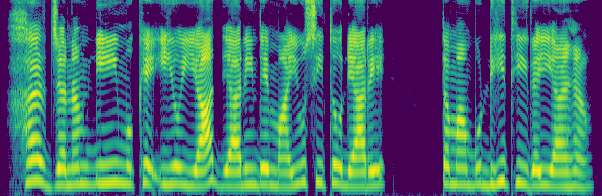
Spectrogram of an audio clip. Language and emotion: Sindhi, sad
